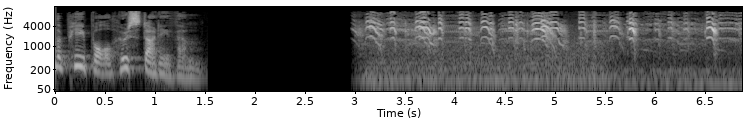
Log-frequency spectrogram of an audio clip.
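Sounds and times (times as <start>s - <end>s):
speech: 0.0s - 1.6s
thousands of terns calling at an island seabird colony off the coast: 3.0s - 6.8s.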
